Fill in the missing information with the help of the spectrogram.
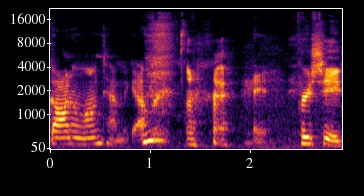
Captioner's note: laughing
